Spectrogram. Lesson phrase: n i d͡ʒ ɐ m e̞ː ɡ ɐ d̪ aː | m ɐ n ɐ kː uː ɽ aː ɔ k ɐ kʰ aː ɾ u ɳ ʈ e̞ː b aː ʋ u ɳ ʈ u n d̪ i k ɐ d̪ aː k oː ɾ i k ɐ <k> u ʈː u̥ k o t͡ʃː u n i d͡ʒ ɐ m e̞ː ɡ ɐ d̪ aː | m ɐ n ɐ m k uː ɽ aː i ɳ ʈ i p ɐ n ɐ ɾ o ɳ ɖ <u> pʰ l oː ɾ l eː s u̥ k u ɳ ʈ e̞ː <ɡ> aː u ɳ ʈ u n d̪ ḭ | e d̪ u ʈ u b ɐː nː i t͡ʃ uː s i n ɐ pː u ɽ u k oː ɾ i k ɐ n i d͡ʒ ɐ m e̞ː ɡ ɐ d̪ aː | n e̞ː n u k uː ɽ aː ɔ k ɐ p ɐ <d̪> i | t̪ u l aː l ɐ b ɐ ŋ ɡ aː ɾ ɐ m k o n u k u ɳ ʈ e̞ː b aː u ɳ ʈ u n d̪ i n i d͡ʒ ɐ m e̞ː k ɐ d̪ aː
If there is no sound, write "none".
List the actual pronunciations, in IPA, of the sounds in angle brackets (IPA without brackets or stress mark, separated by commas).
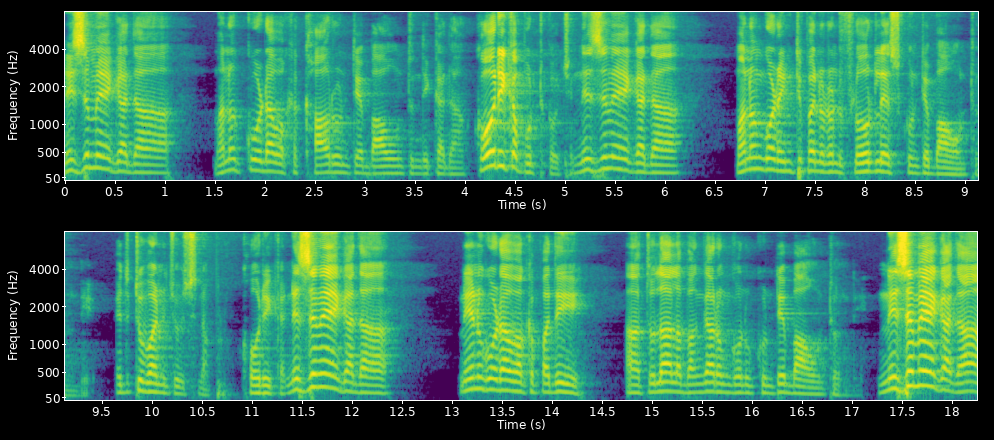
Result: p, u, b, d̪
